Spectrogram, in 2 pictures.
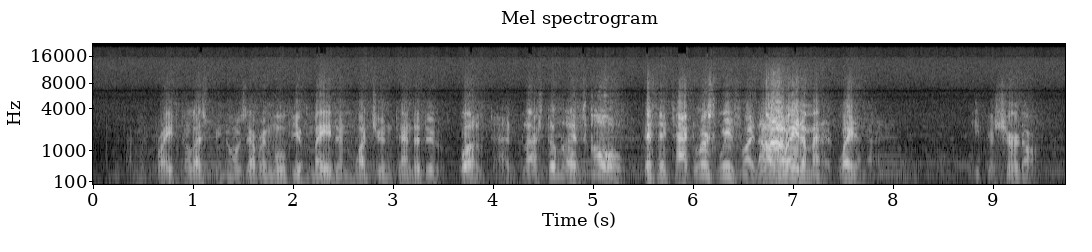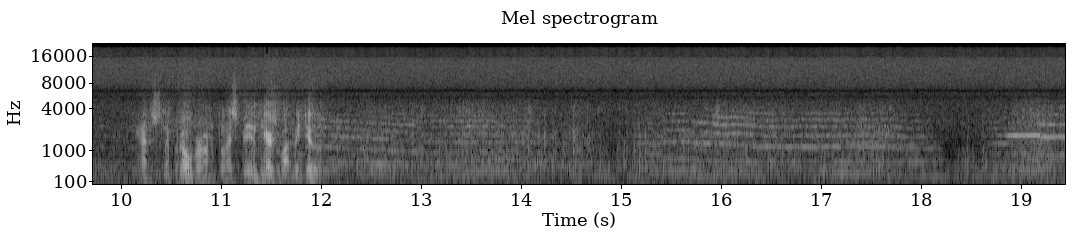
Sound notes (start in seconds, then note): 13.5 galloping hooves; 13.5 gentle nostalgic music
